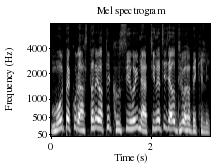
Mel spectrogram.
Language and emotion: Odia, happy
